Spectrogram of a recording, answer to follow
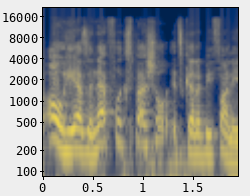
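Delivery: a jump up in pitch, mock-gushing fan voice; mock eager fan. To a cohost, mimicking fans hyped for a Netflix comic, high eager gush. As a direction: gush like a fan already sold on him.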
